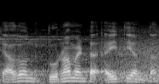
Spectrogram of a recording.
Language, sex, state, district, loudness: Kannada, male, Karnataka, Belgaum, -15 LUFS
